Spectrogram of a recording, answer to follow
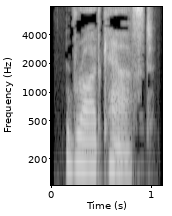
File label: "Broadcast", English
